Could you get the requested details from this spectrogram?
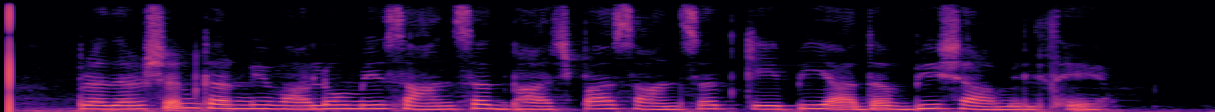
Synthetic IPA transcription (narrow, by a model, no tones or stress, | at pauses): pɾɐd̪əɾʃənkɐɾneʋaːlõmẽsãːnsəd̪̚bʱaːd͡ʒpasãːnsəd̪keːpijaːd̪əʋbʱiʃaːmɪlt̪ʰeː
